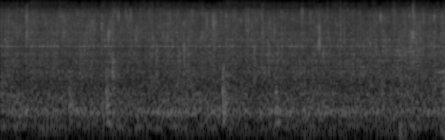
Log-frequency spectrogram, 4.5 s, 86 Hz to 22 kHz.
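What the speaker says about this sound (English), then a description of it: "I'm going to put my bacon on here. We're going to go for 2 slices of bacon on each one" Two slices of bacon sizzling on a grill for a caramelized onion bacon cheeseburger, a steady close crackle with faint pops scattered through it and no voices.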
